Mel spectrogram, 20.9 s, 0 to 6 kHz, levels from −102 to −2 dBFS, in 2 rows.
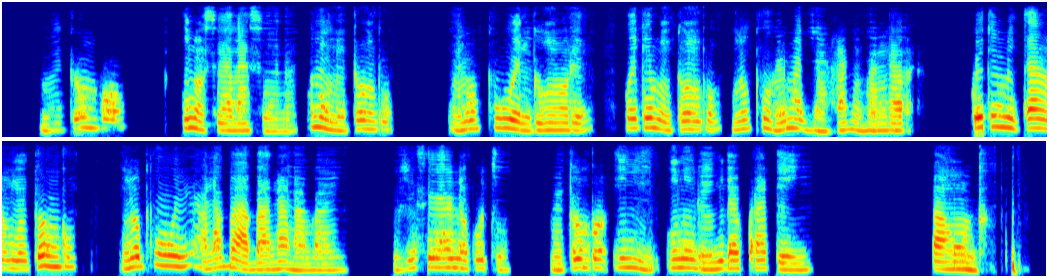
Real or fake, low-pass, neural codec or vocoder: fake; 5.4 kHz; codec, 44.1 kHz, 1.7 kbps, Pupu-Codec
